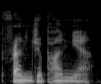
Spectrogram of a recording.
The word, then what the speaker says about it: Frangipane: of his name, and he did tell me exactly how his name was pronounced, and I think that is Frangipane.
